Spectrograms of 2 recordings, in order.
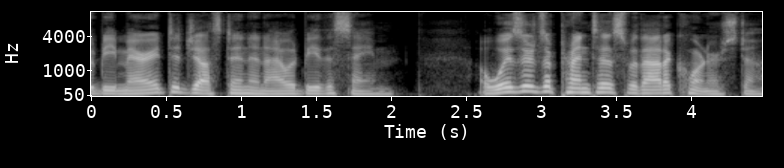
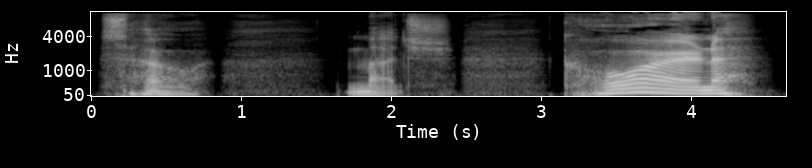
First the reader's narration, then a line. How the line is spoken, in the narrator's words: I breathed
